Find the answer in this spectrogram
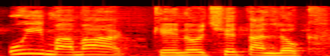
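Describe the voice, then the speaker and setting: A man hosts a radio show with a high, sing-song announcer voice and a jokey manner. Music plays clearly behind his talk in the studio. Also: lively intonation, measured pace, fairly bright tone. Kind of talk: casual radio banter.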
